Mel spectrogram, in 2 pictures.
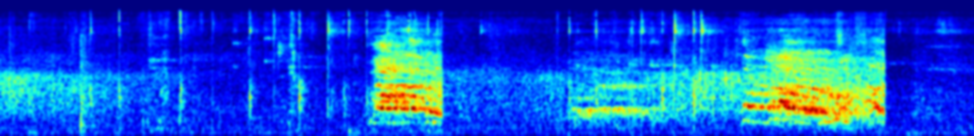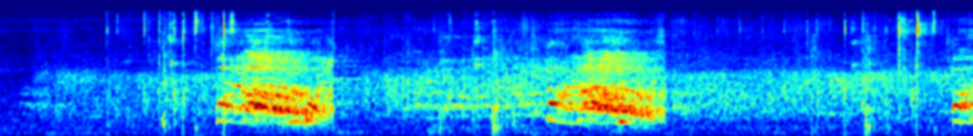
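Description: A ping pong ball clicks back and forth off paddles and a table.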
